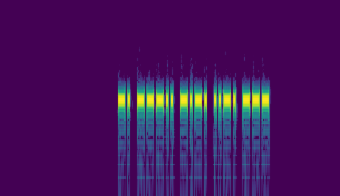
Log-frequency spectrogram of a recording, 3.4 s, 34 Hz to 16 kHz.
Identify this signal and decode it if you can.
Morse code, heard as a keyed tone, about 52 wpm, 700 Hz. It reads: N8CFO
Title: USA Call Signs - 5 Characters - 3x Character Spacing - 50wpm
